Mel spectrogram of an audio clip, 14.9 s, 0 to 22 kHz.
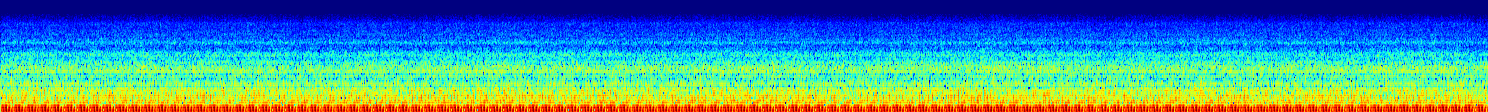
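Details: Troy-Bilt 550-watt generator, after a no-spark fault was traced to the low-oil sensor module; runs with no load, a steady even drone with a smooth unchanging beat and no misses or knocks.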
